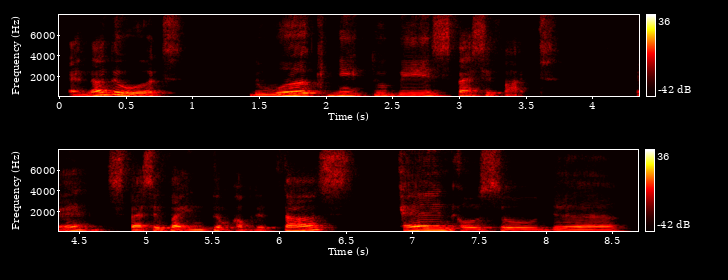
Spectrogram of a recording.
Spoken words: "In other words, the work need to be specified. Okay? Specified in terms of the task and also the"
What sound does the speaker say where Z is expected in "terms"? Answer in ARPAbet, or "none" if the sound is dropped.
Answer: none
